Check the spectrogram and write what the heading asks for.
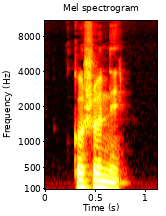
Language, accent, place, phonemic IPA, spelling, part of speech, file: French, France, Lyon, /kɔ.ʃɔ.ne/, cochonner, verb, LL-Q150 (fra)-cochonner.wav
- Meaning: to mess up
